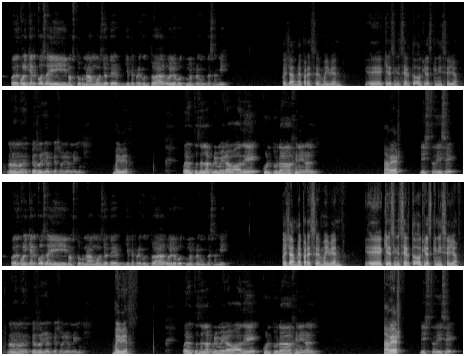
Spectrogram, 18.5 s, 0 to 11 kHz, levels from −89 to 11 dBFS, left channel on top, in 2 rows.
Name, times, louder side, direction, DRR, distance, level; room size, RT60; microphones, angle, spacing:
voice 1, 0.2-4.5 9.3-10.9 12.5-15.5 17.6-18.2, left 1 dB, 25° left, 1.1 m, -30 dB
voice 2, 5.6-6.8 7.3-9.1 11.5-11.8 16.9-17.2, right 6 dB, 75° right, 0.4 m, -26 dB
12.5 x 4.1 x 5.3 m
head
